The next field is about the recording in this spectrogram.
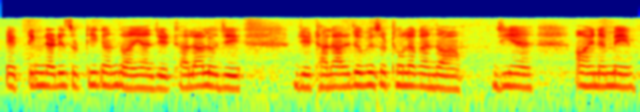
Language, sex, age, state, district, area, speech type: Sindhi, female, 30-45, Gujarat, Surat, urban, spontaneous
